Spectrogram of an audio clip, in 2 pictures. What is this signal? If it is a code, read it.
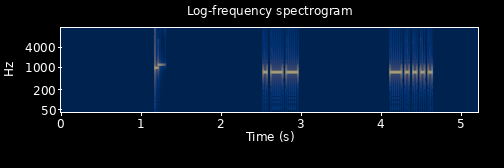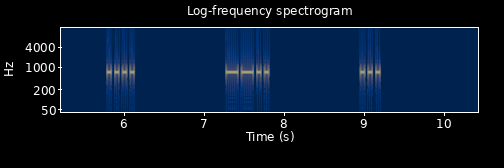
Morse code, heard as a keyed tone, about 25 wpm, spaced as for 7 wpm, 700 Hz. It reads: W6HZS
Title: USA Call Signs - 8x Character Spacing - 25wpm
